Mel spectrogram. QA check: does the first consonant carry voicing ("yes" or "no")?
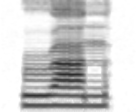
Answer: yes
